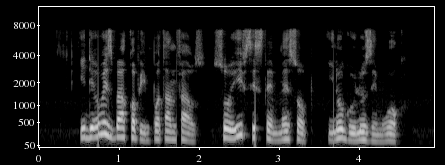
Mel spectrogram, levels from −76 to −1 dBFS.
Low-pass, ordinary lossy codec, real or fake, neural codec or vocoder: 7.2 kHz; none; real; none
